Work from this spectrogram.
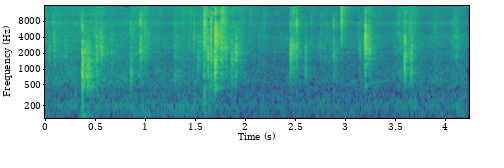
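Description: Fist-sized pieces of white reformed gym chalk (magnesium carbonate), solid and powdery and taken from a pile of chalk cones in a teal bowl, are crushed and crumbled between bare fingertips and palms. Irregular dry, gritty crunches and crackles with a bright edge break out over a faint low steady hum, each one fading quickly.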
